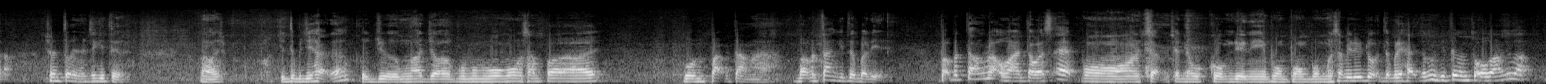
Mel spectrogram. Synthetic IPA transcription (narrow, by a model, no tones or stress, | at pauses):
t͡ʃɔnt̪ɔhɲəmat͡ʃaŋkit̪ə | akit̪̬əbəd͡ʒiɦat̪̚lakəd͡ʒəməŋad͡ʒap̬upupʊsampaj | pʊnpat̪̚pət̪aŋlahpaʔ̪̚pət̪aŋkit̪əbalɪʔ | pat̪̚pət̪aŋulaʔoɣaŋant̪̬awasɛp̚ːʊŋt͡ʃaʔ̚mat͡ʃanəhukʊmdiənĩp̬ʊŋpʊŋpʊŋpʊnsampɪdudʊʔnt̪ʊʔbəliɦat̪̚apunkit̪əunt̪ʊkoɣaŋd͡ʒuɡaʔ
